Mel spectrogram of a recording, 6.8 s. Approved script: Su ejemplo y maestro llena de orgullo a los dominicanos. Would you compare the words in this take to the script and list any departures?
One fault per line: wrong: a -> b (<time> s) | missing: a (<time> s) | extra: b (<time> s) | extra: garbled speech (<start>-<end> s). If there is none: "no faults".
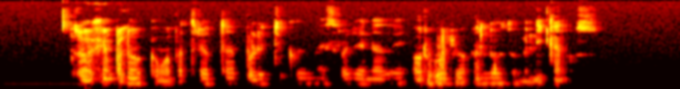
extra: como patriota político (1.5 s)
